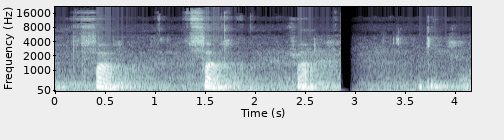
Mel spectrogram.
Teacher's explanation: next फ़ा को अदा करने के लिए हम लोग सनाया औलिया यानी ऊपर के दांत को नीचे वाले होंठ पर मिलाएंगे तो इसका मखरज अदा होगा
